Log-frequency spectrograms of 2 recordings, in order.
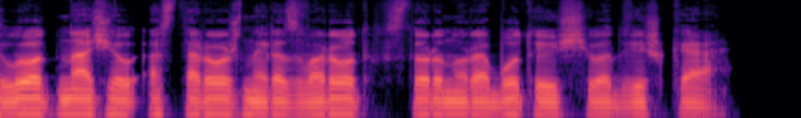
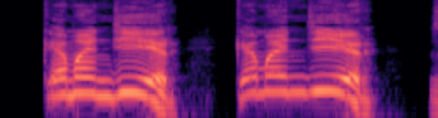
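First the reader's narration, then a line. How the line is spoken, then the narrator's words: Shouted. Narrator (Russian): закричал радист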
